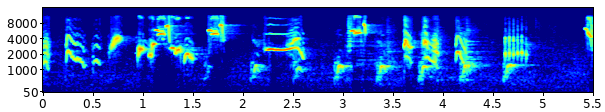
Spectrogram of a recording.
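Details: Oriental magpie-robin, beak and tail opened, delivering full 'gacor' song with 'isian' fills: varied bursts of high whistles, buzzy notes and quick descending slurs separated by short gaps, loud and close.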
